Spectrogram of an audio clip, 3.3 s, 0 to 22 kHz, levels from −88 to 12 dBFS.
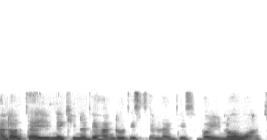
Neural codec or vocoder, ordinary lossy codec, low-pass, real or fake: none; none; none; real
